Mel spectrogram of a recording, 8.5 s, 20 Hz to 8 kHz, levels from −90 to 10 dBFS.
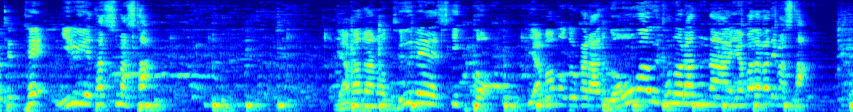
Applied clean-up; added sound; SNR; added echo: classical method WPE with log-MMSE.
